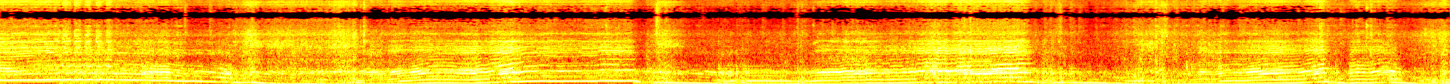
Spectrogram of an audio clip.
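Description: Rally car engine heard from inside the cabin, driven hard: the revs climb and drop again and again as the driver accelerates, lifts and shifts, over a rough rumble from the loose gravel surface.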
